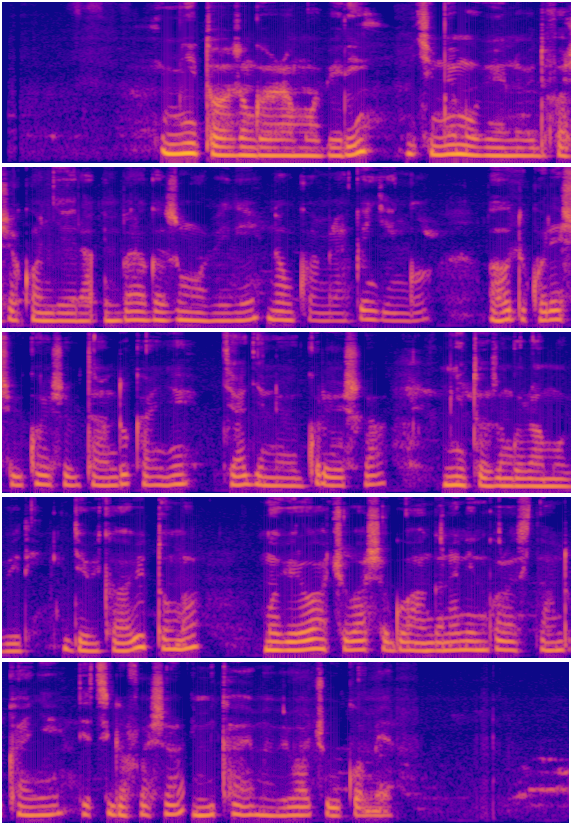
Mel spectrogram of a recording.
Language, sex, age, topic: Kinyarwanda, female, 18-24, health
